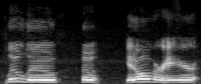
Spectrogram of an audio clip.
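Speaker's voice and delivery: high, loud put-on owner's call; calling a dog. Imagined owner calling Lulu over, loud high call.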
